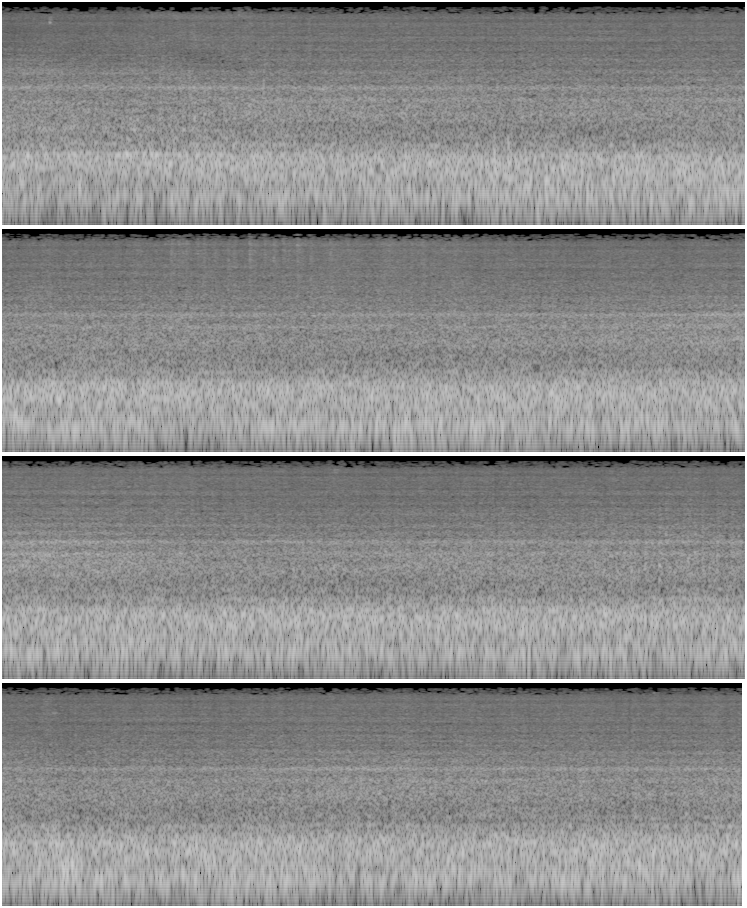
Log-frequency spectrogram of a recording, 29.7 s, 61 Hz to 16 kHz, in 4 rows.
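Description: A 2.8 km-long freight train of open goods wagons running past at speed: a steady, unbroken noise of steel wheels on rail that holds the same level throughout.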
